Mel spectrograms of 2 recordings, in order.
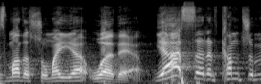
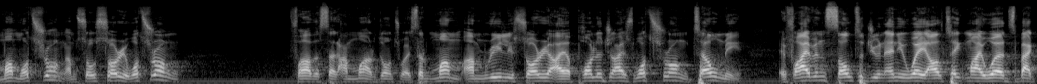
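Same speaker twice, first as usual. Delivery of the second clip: soft, lower, tender pleading; gentle apology; 5 semitones lower, 8 dB quieter than usual. Retold or imitated. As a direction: plead softly with his crying mother. Son apologizing to crying mother.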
